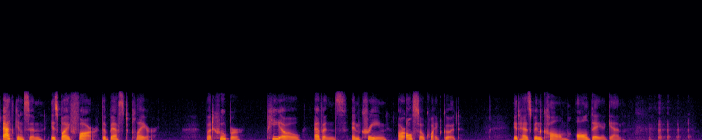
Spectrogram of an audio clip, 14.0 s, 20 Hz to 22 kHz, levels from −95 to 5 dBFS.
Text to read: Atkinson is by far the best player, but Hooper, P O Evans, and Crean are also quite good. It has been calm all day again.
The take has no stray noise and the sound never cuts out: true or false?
false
